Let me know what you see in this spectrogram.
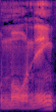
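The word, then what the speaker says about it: mourning: et que c'est vrai que le mot « morning » en anglais se prononce de la même façon que l'autre mot « morning » qui s'écrit « M-O-U ». R-N-I-N-G, et qui signifie le deuil, la veillée funèbre.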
